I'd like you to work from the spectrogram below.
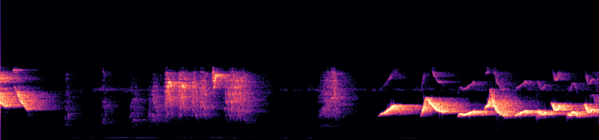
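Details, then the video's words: Azulão, the ultramarine grosbeak, performing the Paraná vinte vinte style, recorded live. Scattered soft clicks and twitters come first, then, after a short pause, a loud run of rising and falling whistled notes. A low hum sits underneath. "azulão Paraná vinte vinte ao vivo"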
